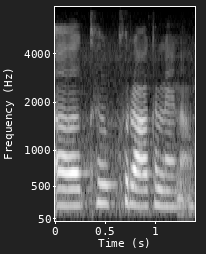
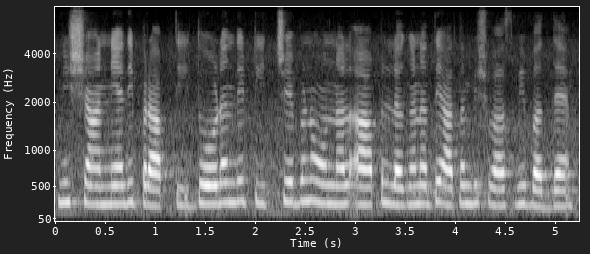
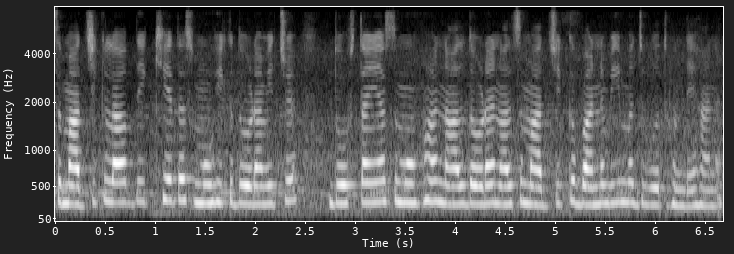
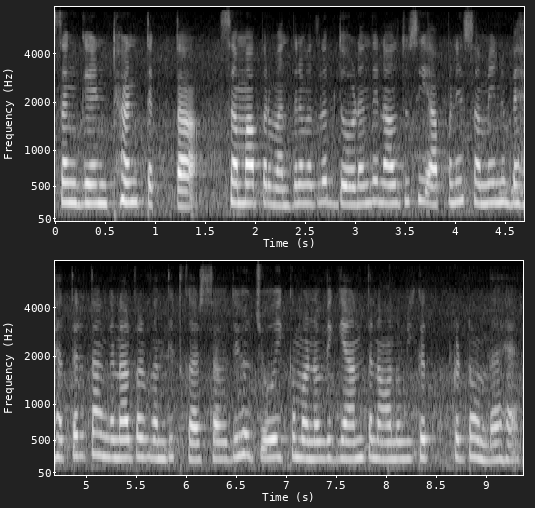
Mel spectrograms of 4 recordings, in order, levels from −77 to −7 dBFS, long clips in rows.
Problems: constant background noise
